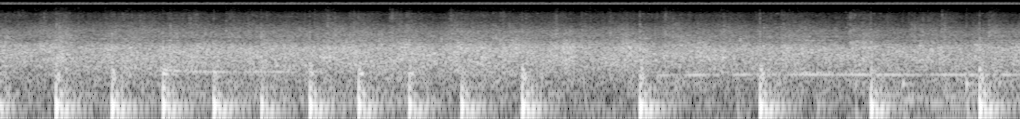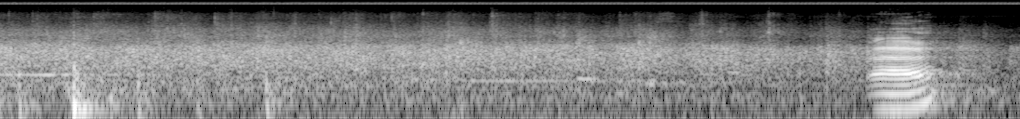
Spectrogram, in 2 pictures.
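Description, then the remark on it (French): A crowd in a hall claps for the Lord together in a steady, even rhythm over a loud wash of general applause; the beat fades after a few seconds, and a brief raised voice rings out near the end. “Hey, clap for the Lord.”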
